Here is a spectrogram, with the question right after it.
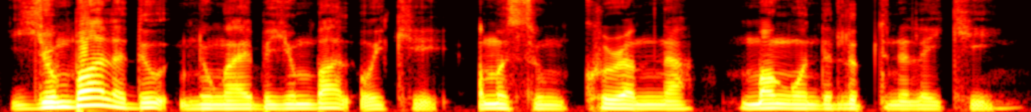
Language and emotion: Manipuri, neutral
